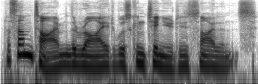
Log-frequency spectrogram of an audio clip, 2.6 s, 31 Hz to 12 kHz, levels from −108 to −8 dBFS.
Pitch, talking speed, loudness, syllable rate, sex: 125 Hz, 210 wpm, -19 LUFS, 5.2 syllables/s, male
